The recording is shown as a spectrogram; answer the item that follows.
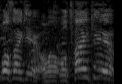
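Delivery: fake Irish brogue accent. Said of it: "Justin said he loved the Irish accent".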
